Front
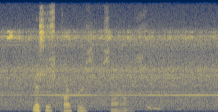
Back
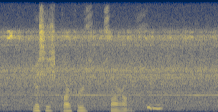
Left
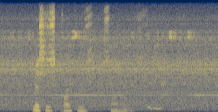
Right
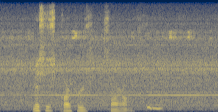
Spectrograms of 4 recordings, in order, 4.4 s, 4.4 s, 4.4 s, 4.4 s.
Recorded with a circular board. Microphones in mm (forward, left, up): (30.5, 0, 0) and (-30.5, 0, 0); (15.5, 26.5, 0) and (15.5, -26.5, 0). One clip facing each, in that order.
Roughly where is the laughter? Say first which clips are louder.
Back 5 dB, right 6 dB; behind right.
